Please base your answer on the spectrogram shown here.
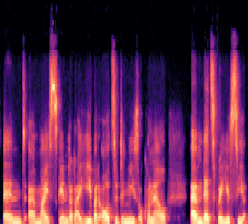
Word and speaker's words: O'Connell: don't you introduce yourself with a proper name pronunciation maybe well first of all thanks for having me Katrin and Denise O'Connell is my name you got it pretty good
